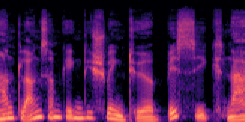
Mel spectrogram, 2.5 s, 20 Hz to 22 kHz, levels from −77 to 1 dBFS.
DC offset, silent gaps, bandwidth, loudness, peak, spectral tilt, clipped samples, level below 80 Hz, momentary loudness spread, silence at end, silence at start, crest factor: under 0.1%; none; 16.5 kHz; -19 LUFS; 0 dBFS; -5.5 dB/octave; under 0.1%; -52 dBFS; 4 LU; 0 s; 0 s; 18 dB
